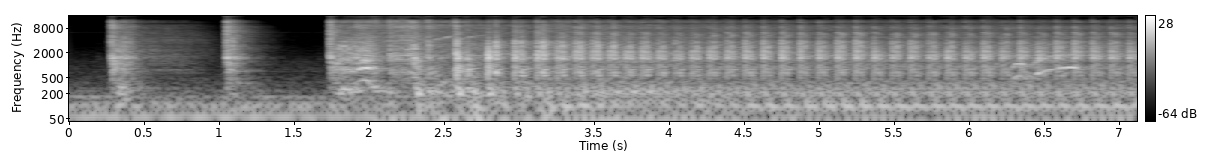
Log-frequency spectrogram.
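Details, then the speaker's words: John Deere 650 4x4 tractor diesel, first start after budget rebuild of blown engine: brief cranking, then rough clatter with sharp uneven knocks about three a second; sounds like a knock, air possibly still in fuel line, cause unconfirmed. "like sounds like it has a knock"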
